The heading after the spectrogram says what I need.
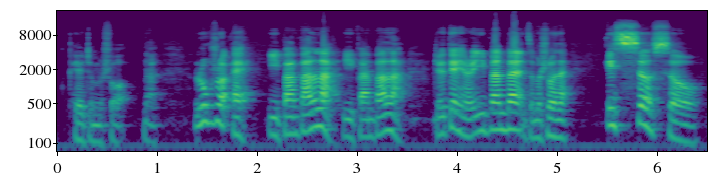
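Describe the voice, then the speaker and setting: A man teaching spoken English in a recorded lesson, explaining each phrase and then reading it slowly for repetition. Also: medium pitch, fairly bright tone.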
